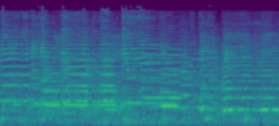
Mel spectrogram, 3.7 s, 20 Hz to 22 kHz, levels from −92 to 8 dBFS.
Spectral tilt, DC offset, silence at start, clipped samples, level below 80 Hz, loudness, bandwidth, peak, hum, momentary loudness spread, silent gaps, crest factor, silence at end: -2.5 dB/octave; under 0.1%; 0 s; under 0.1%; -56 dBFS; -26 LUFS; 18 kHz; -12 dBFS; none; 4 LU; none; 14 dB; 0 s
